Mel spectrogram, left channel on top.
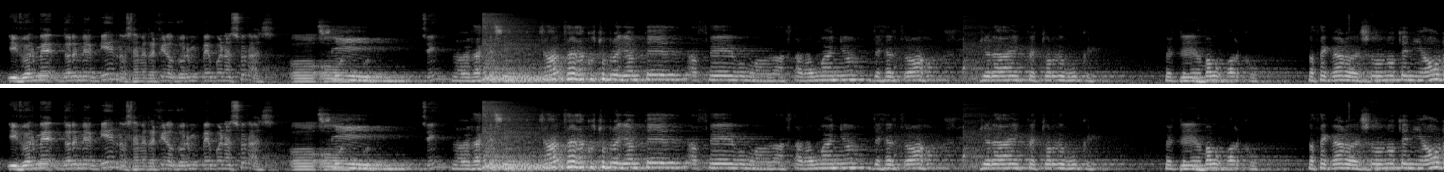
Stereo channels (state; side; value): noise; left; rumble, 25 dB below the sound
